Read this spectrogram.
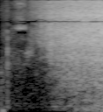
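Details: Podcaster's own mechanical ventilator in background: soft airy hiss swells steadily over about a second as it delivers a breath; mechanical ventilator breath cycle.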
